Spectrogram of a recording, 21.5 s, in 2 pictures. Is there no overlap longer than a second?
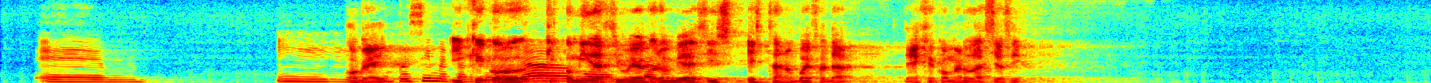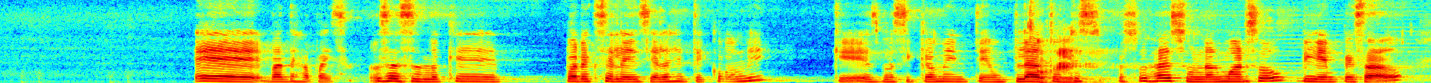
No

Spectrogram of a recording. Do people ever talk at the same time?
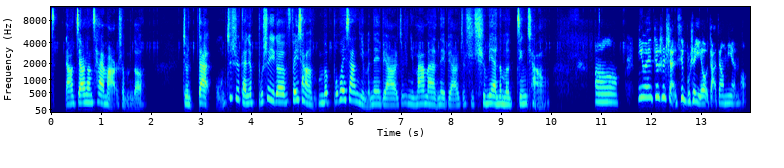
No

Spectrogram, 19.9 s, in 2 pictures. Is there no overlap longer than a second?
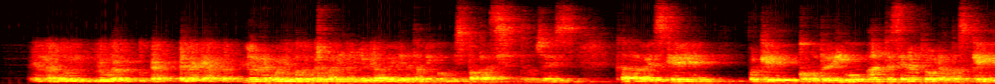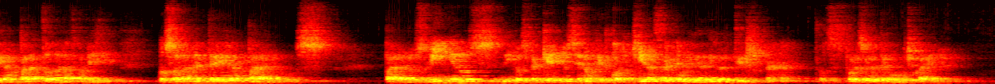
No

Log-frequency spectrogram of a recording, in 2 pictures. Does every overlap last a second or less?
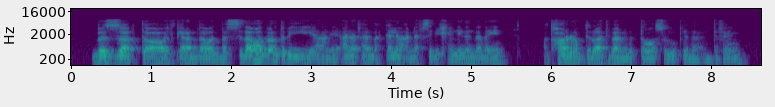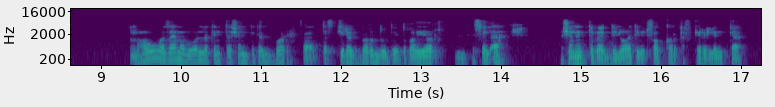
Yes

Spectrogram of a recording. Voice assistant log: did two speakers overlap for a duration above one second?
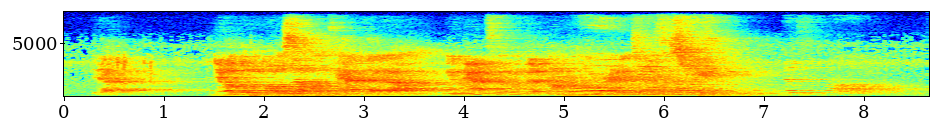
Yes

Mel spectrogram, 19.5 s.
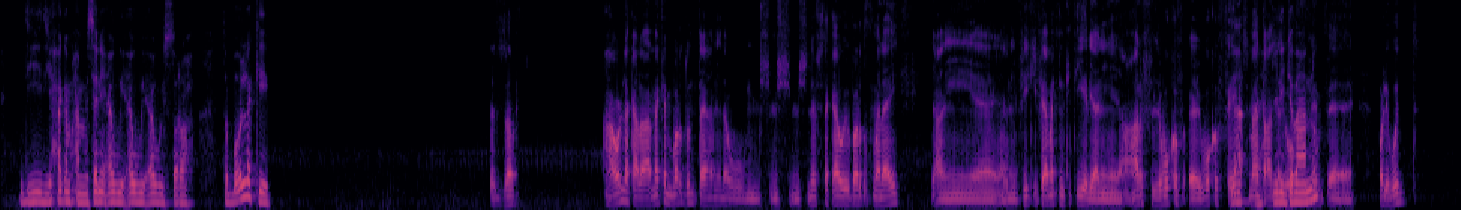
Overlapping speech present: Yes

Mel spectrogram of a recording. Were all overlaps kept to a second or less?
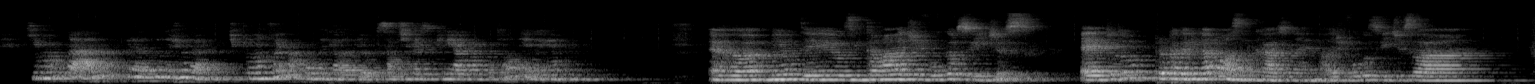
Yes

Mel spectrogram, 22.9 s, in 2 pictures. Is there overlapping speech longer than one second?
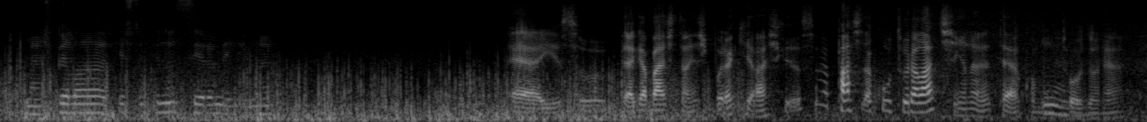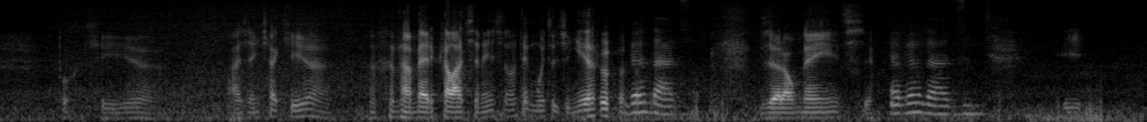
No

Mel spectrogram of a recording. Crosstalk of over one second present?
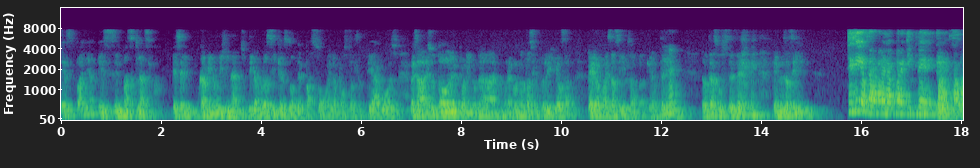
No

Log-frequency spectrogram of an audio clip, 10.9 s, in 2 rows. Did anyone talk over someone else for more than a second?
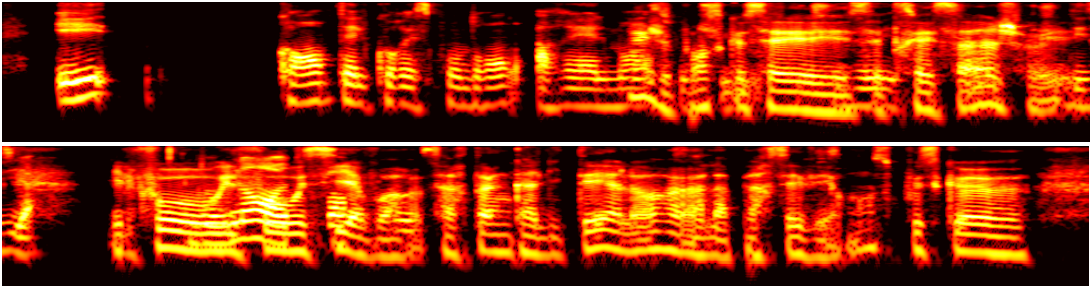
Yes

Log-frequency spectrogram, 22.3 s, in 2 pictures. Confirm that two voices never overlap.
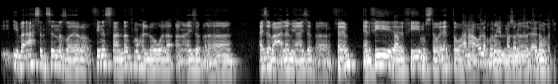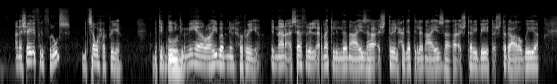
No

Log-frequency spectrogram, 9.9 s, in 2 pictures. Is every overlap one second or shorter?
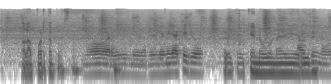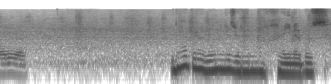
Yes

